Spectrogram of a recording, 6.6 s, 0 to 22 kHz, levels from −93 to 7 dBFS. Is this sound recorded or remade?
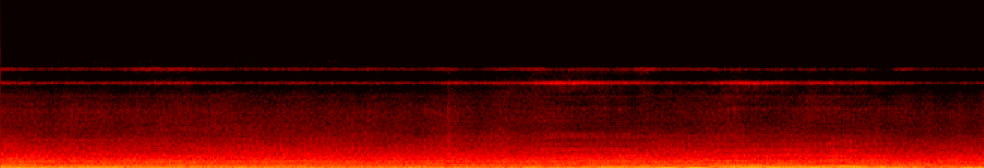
remade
